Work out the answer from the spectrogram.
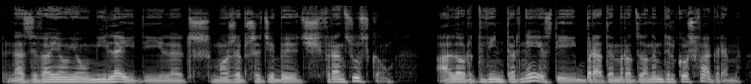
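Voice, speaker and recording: A man voicing a hot-headed young swordsman who speaks solemnly and urgently, often hushed, in a storybook reading. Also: lowish voice, fairly even intonation, a little slow, no room sound, studio quality. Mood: warning.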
